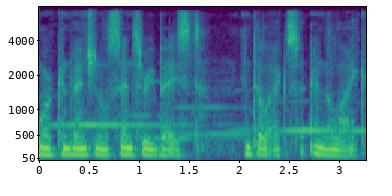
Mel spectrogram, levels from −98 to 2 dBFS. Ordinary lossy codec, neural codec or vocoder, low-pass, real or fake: AAC, 48 kbps; none; 7.2 kHz; real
